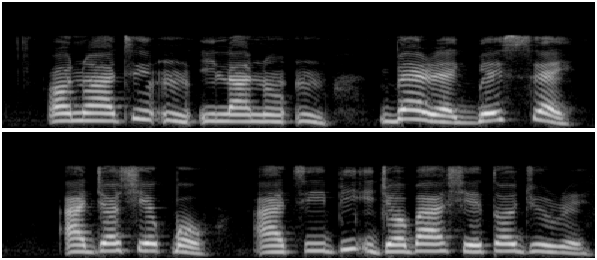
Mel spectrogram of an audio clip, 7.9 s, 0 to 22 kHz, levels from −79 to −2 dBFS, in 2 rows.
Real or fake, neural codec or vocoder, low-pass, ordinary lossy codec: real; none; 7.2 kHz; none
